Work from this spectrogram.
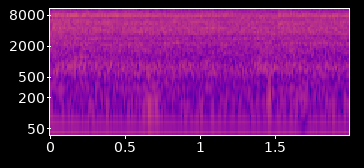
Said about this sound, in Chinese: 好，我们刚才有努力的要放瀑布的声音给各位听，但是不知道有没有成功了哈。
